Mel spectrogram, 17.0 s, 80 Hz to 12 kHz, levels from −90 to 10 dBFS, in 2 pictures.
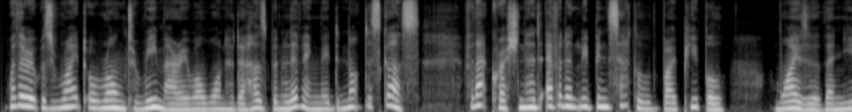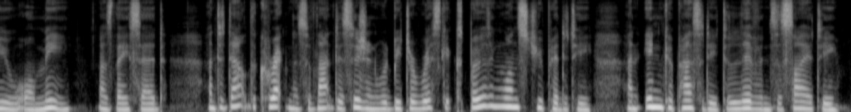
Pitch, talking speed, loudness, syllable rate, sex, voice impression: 205 Hz, 195 wpm, -18 LUFS, 5.8 syllables/s, female, feminine, adult-like, slightly muffled, fluent, slightly sincere, calm, reassuring, slightly unique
